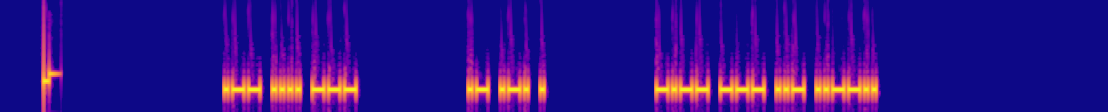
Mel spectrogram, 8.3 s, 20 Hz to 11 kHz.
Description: Morse code, heard as a keyed tone, about 40 wpm, 700 Hz. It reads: WHO ARE YOU?
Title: 4x Word-Spacing - Sentences from Top 100 Words - 40wpm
